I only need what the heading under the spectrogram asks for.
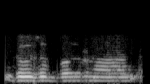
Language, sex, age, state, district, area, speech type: Punjabi, male, 60+, Punjab, Bathinda, rural, conversation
